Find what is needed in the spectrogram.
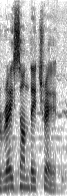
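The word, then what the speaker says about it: raison d'être: And it's her raison d'etre. Oh my god, how do you pronounce that again?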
